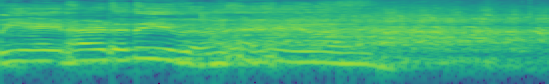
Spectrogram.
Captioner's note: audience laughing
